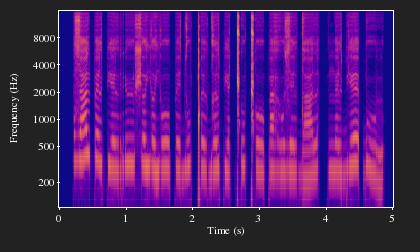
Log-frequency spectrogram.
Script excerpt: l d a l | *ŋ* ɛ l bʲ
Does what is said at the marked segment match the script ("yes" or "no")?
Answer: yes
